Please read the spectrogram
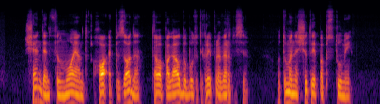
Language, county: Lithuanian, Kaunas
